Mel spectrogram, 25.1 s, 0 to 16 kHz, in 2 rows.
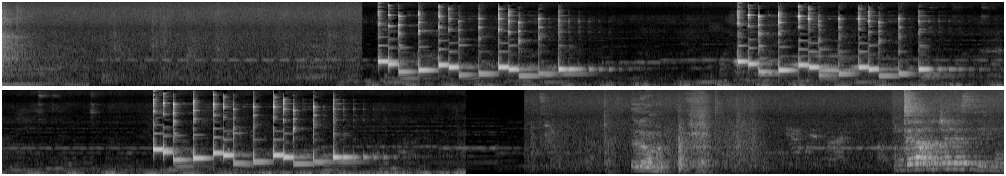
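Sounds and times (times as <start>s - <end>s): mobile phone ringtone: 4.6s - 8.0s, 9.2s - 12.3s, 14.4s - 17.6s.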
